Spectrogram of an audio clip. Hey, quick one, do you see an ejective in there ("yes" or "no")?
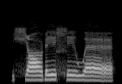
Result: no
